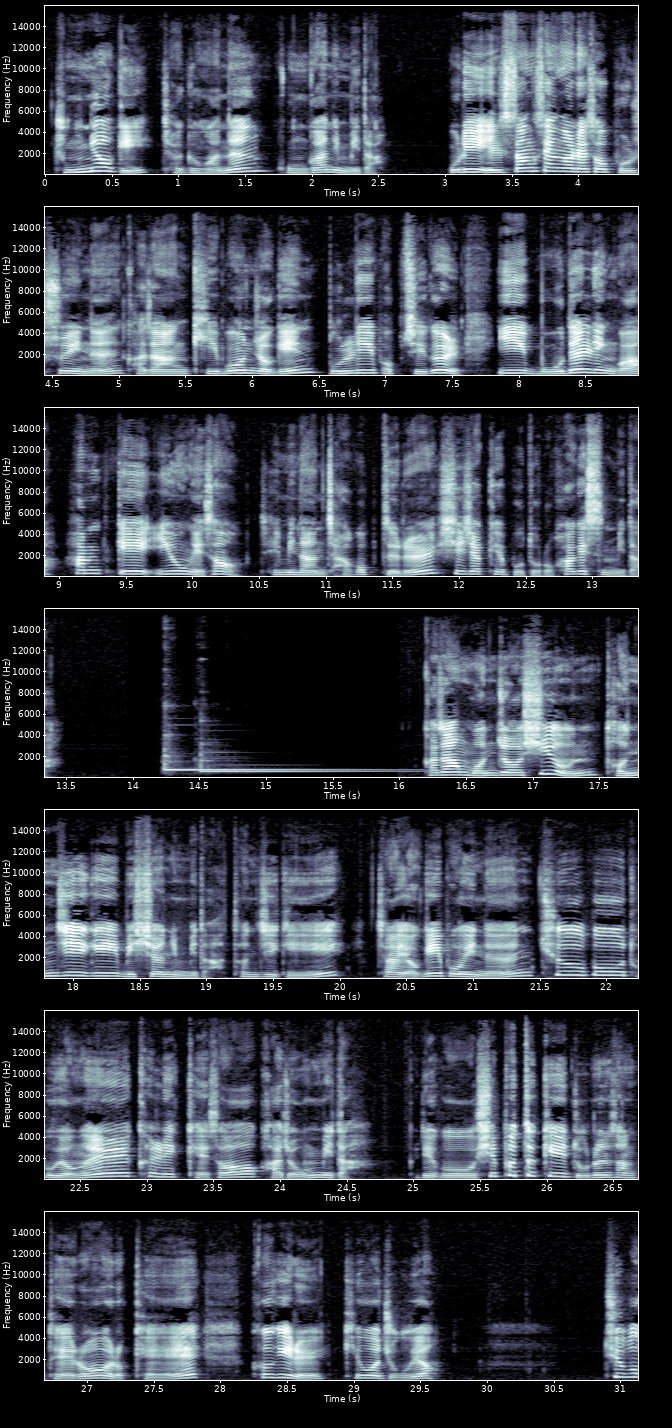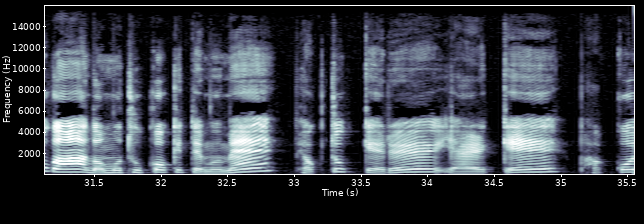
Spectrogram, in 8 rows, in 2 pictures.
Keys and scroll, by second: 15.4 space, 15.4 BackSpace, 20.1 BackSpace.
